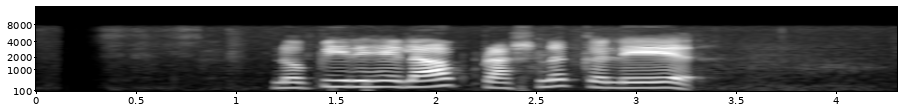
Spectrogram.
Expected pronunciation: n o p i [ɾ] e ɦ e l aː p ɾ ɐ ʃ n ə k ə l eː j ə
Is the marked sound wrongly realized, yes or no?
no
